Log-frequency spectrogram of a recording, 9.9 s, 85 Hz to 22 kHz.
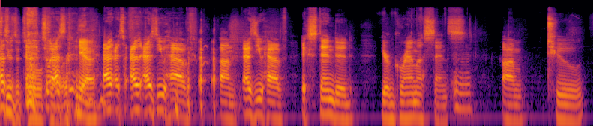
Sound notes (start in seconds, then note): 2.1 stammers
